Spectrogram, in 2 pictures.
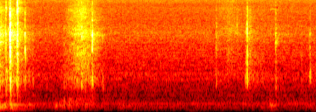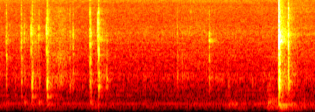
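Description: Faint, irregular keystrokes on a computer keyboard: a dozen or so separate clicks with pauses between them, the sharpest right at the start and just before the end.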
